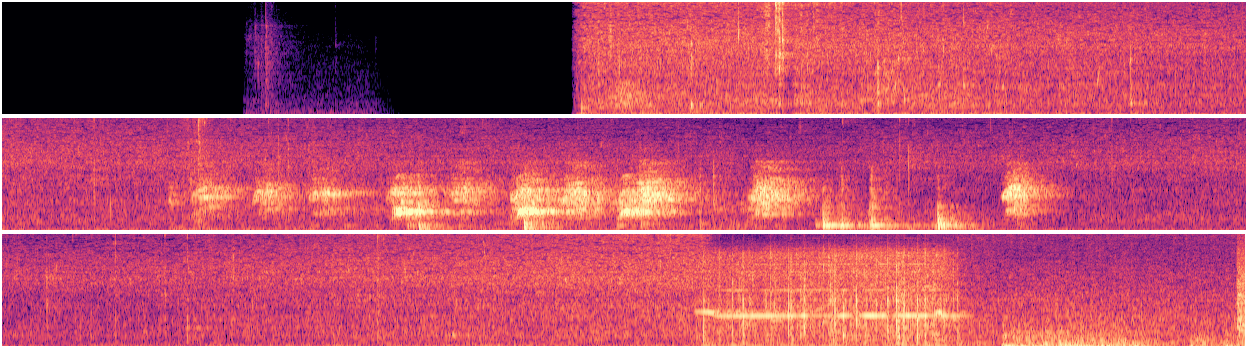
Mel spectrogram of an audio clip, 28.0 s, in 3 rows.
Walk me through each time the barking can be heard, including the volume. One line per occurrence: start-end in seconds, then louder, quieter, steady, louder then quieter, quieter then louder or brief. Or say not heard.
10.6-17.1 louder then quieter.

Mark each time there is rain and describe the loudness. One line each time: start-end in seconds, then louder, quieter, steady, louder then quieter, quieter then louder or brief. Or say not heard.
4.2-27.9 quieter then louder.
